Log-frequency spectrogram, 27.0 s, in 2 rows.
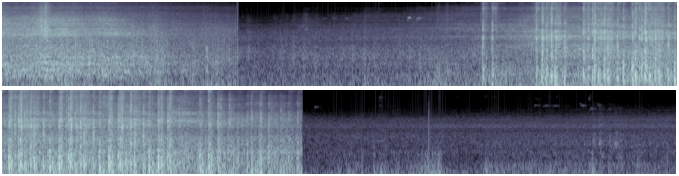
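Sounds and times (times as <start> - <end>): train wheels clattering on rails: 0.0 - 19.5.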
